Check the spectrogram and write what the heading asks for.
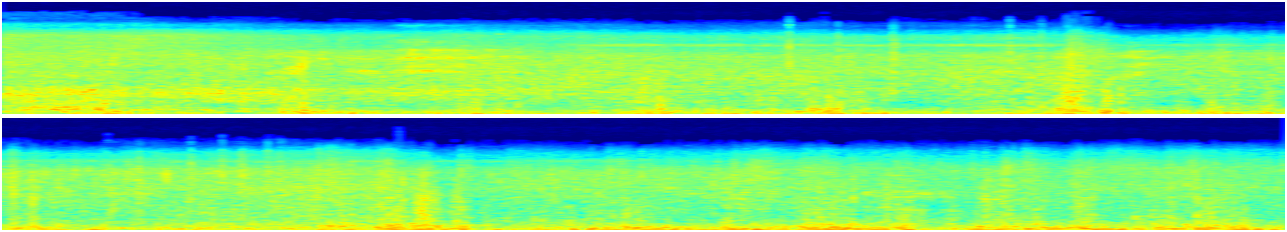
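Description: Wind buffeting the microphone of a bicycle-mounted action camera while riding, over the low rumble of city traffic, with a couple of brief knocks partway through.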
